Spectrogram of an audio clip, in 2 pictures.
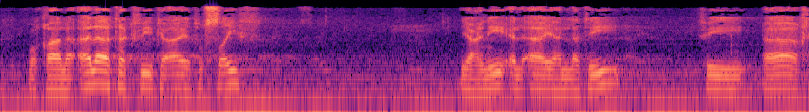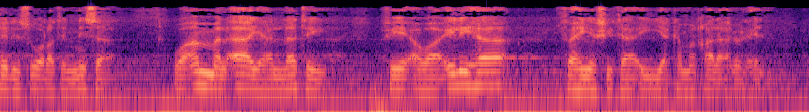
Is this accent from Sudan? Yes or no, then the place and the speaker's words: no; Najd, Saudi Arabia; هي ما هي معروفة عندنا في نجد لكن هي معروفة في الحجاز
